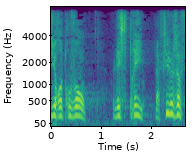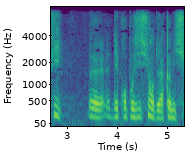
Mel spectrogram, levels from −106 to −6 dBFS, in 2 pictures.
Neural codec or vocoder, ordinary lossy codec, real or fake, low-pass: none; none; real; 7.2 kHz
